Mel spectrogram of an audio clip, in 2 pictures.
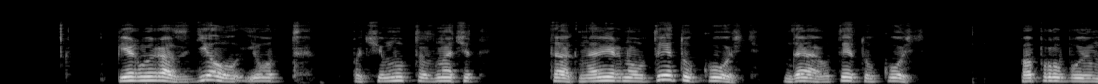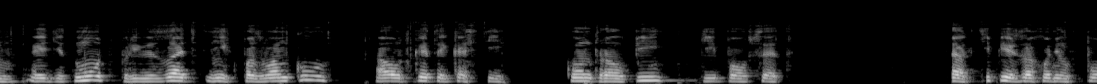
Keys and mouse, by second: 1.0-3.1 middle drag, 5.9 click, 9.6-11.4 drag, 12.4 middle click, 13.9 middle click, 14.9 shift+click, 16.7 ctrl+p, 18.6-19.9 middle drag, 20.9 click.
